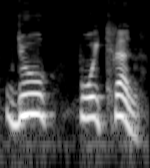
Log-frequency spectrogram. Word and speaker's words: Dupuytren: i'm saying well i it's really a french word uh they have a french pronunciation but in english and here in america in english is do boytren dubotrena's name of the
